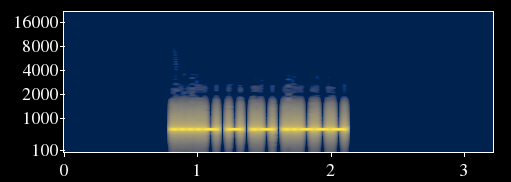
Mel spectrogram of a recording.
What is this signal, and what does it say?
Morse code, heard as a keyed tone, about 40 wpm, 700 Hz. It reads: 4TA2
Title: Common Cut Numbers - 4-Digit 40wpm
